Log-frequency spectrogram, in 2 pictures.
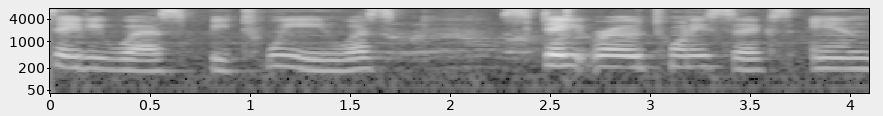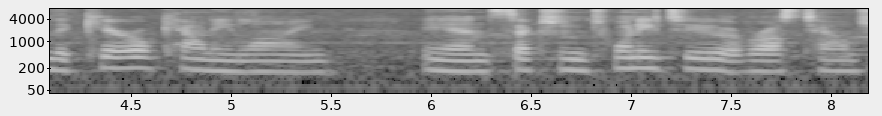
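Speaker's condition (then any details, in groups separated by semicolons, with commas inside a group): No condition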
